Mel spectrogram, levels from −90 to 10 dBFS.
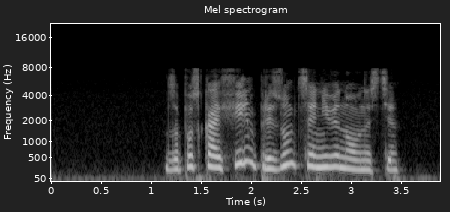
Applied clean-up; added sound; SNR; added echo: none; none; none; none.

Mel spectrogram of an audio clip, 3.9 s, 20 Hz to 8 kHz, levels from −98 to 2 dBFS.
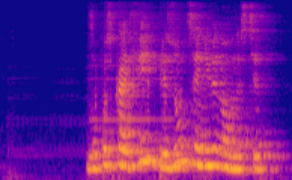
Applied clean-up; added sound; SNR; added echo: neural separator model SepFormer DNS4.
